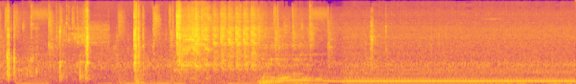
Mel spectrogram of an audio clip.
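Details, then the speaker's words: Ferrari after wheel bearing replacement; it previously ground while driving. Heard inside the cabin while accelerating: the engine catches, the note swings up, then holds a steady even drone with no grinding. Normal engine and exhaust. "The audio inside, you can enjoy the engine and the exhaust only, and you're not listening to this just like grinding. Oh man, this is a joy now."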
